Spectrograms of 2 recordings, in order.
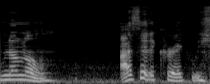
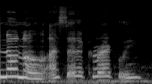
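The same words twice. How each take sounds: First: Said in the usual way. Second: Higher, mock-stubborn repeat of his claim; mock insistent man. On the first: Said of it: "I tried to see if I could correct him". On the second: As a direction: imitate the man insisting he said it right. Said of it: "He said".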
